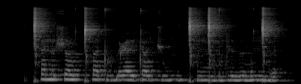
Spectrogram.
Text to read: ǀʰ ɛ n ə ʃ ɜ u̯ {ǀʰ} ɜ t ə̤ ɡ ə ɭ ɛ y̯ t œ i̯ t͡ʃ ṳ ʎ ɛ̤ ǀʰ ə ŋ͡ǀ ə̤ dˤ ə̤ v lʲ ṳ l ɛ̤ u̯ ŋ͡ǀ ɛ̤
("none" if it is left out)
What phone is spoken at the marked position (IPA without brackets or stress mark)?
ǀʰ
